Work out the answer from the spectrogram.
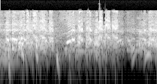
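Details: Captive flamingo flock at Sarasota Jungle Gardens in a noisy, excited chorus: many overlapping nasal, goose-like honks and grunts, some rising and some falling, packed densely and continuously throughout with no pauses.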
